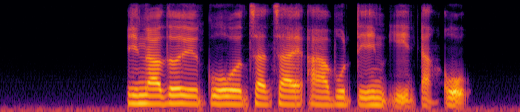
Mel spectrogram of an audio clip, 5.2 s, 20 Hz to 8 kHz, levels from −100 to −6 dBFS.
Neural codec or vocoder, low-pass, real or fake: autoencoder, 22.05 kHz, a latent of 192 numbers a frame, VITS, trained on many speakers; 7.2 kHz; fake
